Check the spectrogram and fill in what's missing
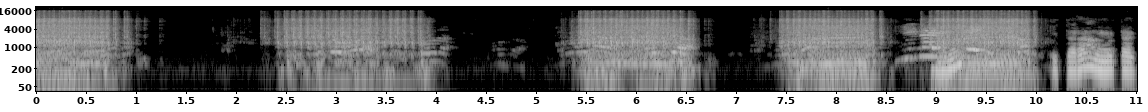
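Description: A sewing machine stitches a modern neck blouse in about five close, buzzing runs of a second or two each, broken by near silence, with someone speaking during the pauses.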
